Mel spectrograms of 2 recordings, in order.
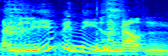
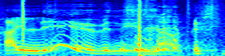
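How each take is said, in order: First: Put-on old lady voice. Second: Put-on high, slow, cracking up old lady; a wobbly old crone, laughing through it. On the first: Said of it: "let me get an old lady voice going". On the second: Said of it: "Okay, Rumpelstiltskin, calm down".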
